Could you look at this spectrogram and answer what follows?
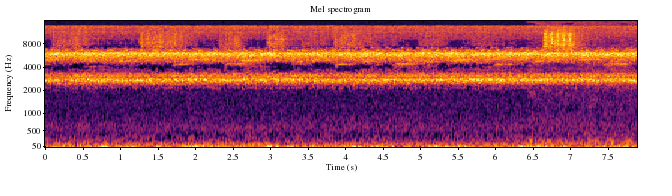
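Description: Near silence: a faint, steady, high-pitched cricket chorus of night ambience.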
